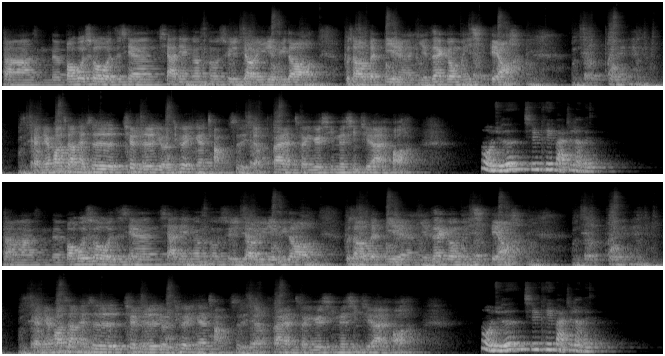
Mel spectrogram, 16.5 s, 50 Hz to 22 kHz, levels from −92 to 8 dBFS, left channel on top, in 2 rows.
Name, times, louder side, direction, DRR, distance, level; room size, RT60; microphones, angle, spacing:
voice 1, 0.0-7.0 7.6-8.0 8.6-13.8, left 2 dB, 60° left, 2 dB, 0.6 m, -31 dB
Scratching (performance technique), 2.2-2.5 2.8-4.0 4.3-5.4 5.7-6.8 7.1-8.2 8.5-9.5 9.8-10.4 10.6-10.9 11.2-12.0, equal, 90° left, 1.1 m, -36 dB
voice 2, 8.7-9.2 14.2-15.6, equal, ahead, -1 dB, 0.4 m, -29 dB
3.7 x 2.2 x 2.7 m, 0.79 s
head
